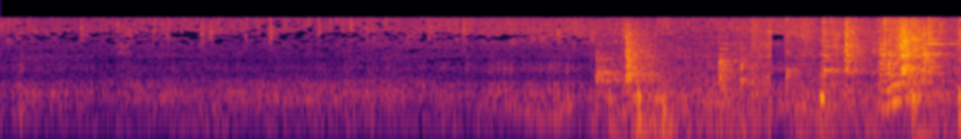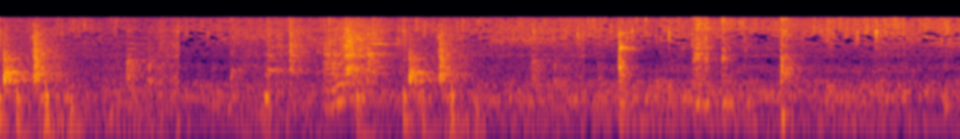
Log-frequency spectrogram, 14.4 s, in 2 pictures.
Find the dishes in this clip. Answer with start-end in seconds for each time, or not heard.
4.5-13.8.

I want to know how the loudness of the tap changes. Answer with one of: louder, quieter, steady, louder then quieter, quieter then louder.
louder.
